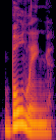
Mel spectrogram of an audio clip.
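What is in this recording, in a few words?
"bowling", English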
